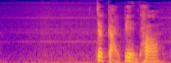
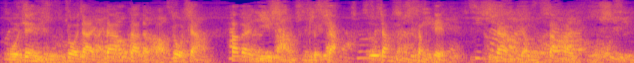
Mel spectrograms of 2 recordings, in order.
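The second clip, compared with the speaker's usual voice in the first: scripture reading; 2 semitones higher than usual. Acted. Reading Isaiah 6 aloud.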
